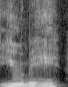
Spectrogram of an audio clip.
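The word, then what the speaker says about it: UMI: And then they thought it was kind of cool because you'd pronounce it you-me, which means you and me, our synthesizers connect and that sort of thing.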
